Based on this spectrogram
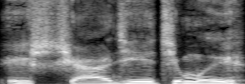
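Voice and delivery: high, very drawn-out raving; crazed babbling. A narrator's reading. Slapped doctor raving at the colonel, crazed. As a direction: rave slowly at a high pitch. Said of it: "забормотал Штреллер".

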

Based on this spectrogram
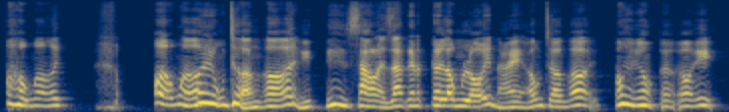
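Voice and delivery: put-on high, loud wailing old wife. A narrator's reading. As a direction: wail for the husband as if he died. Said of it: "Bà gào mồm lên". (vợ già gào khóc thảm thiết)

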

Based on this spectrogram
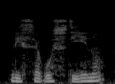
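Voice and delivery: ordinary delivery, nothing marked

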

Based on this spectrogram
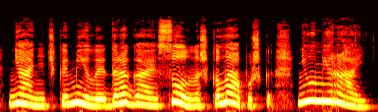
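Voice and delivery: put-on high girlish pleading, building to a loud cry; wailing plea. A narrator's reading. Антея begging her beloved nanny to live, wailing plea. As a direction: beg desperately with every endearment. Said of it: "свои вопли Антея".

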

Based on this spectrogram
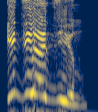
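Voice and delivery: high, loud angry shout. A narrator's reading. Regina shouts at Igor as she runs away, loud and high. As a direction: snap it back while running off.

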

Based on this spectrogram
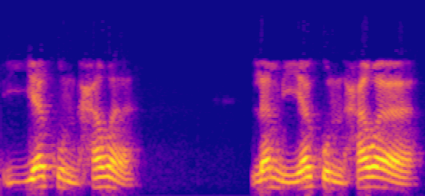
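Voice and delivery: يكن حوى spoken very slowly, each syllable drawn out; slow recitation. Shown as a demonstration. Teacher pronouncing Yaqub's reading of يكن حوى, very slowly. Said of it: "كما لفظ به".

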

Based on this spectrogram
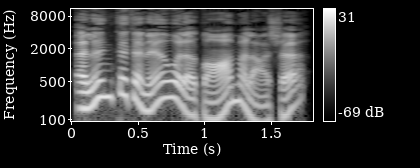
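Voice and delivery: voiced wife. A narrator's reading.

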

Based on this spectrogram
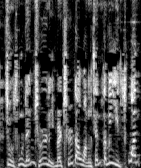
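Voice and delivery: plain reading voice

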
